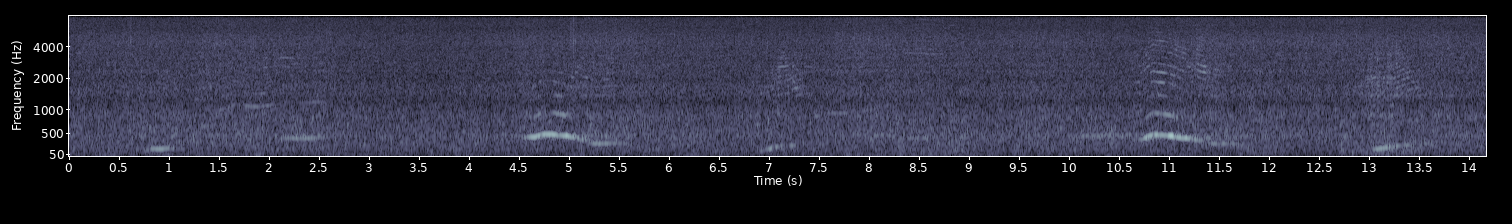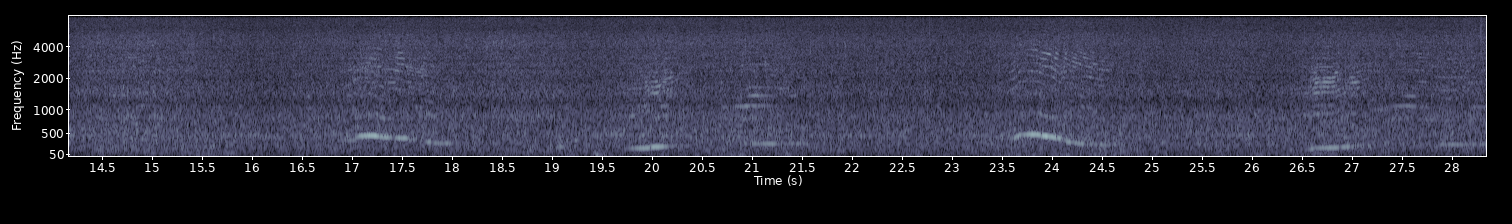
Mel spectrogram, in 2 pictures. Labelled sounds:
1.7	2.6	humpback whale, 1.0 to 1.2 kHz
8.5	8.7	humpback whale, 7.2 to 7.4 kHz
10.8	11.2	humpback whale, 0.78 to 2.8 kHz
20.8	21.2	humpback whale, 1.0 to 1.2 kHz
23.8	24.6	humpback whale, 1.9 to 2.8 kHz
26.6	26.9	humpback whale, 1.6 to 2.3 kHz
27.4	27.7	humpback whale, 0.97 to 1.1 kHz

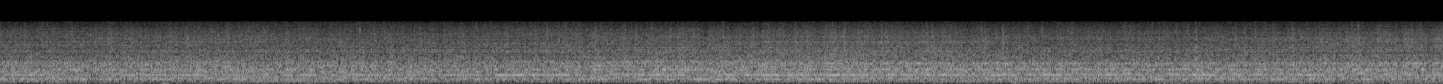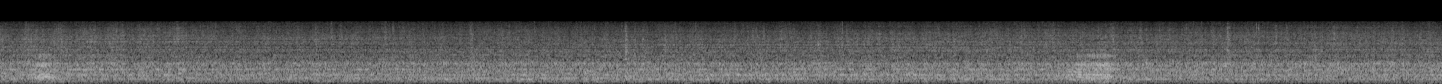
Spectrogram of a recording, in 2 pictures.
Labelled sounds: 25.3	25.6	croaking sound likely from a nearby submerged object, 1.3 to 1.6 kHz

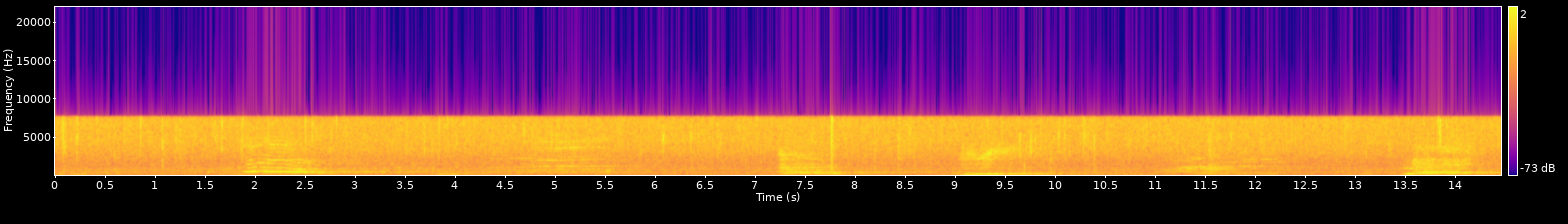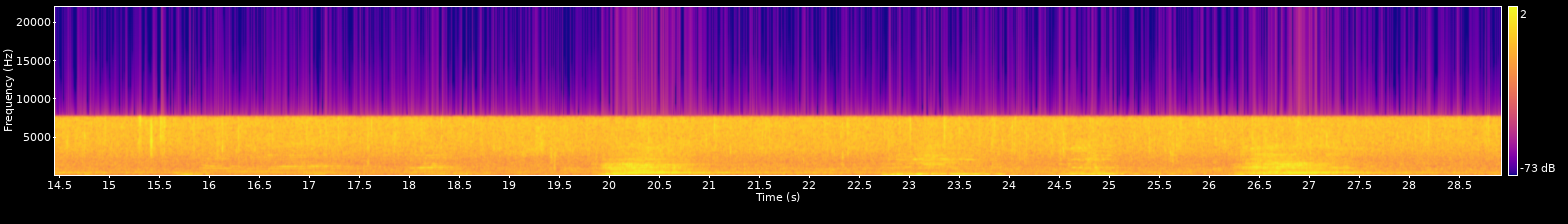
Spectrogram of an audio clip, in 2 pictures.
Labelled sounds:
1.9	2.7	humpback whale, 0.78 to 2.8 kHz
4.5	5.6	humpback whale, 1.1 to 3.8 kHz
7.2	7.7	humpback whale, 0.94 to 2.9 kHz
9.3	9.6	humpback whale, 2.9 to 3.4 kHz
11.2	12.3	humpback whale, 0.78 to 2.2 kHz
13.5	14.1	humpback whale, 1.2 to 1.5 kHz
15.9	17.3	humpback whale, 0.91 to 1.3 kHz
18.0	18.5	humpback whale, 0.94 to 1.2 kHz
19.9	20.5	humpback whale, 1.2 to 1.7 kHz
23.0	23.5	humpback whale, 1.4 to 2.7 kHz
26.3	27.5	humpback whale, 0.91 to 1.7 kHz

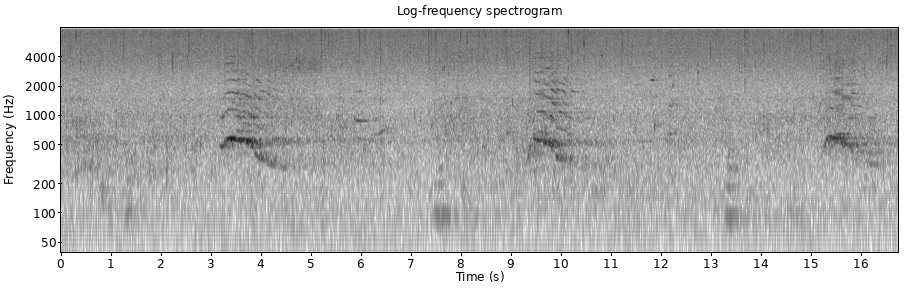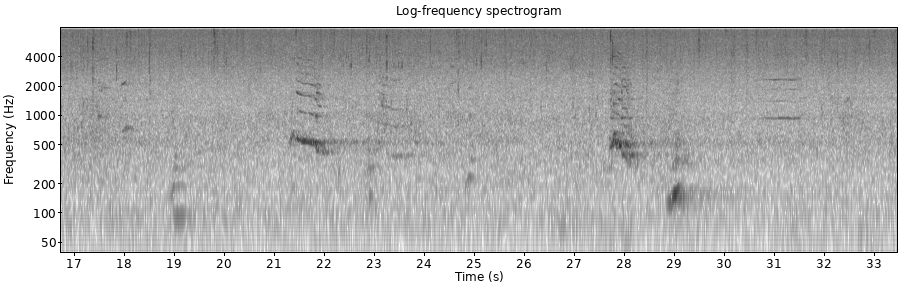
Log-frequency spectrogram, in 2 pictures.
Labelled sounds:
3.2	3.8	humpback whale, 0.91 to 2.4 kHz
5.9	6.2	humpback whale, 0.81 to 0.97 kHz
9.4	10.1	humpback whale, 1.2 to 1.9 kHz
12.1	12.4	humpback whale, 1.2 to 1.5 kHz
21.4	22.0	humpback whale, 0.91 to 2.4 kHz
23.2	23.5	humpback whale, 1.1 to 1.2 kHz
27.8	28.1	humpback whale, 0.91 to 1.1 kHz
30.8	31.4	humpback whale, 0.91 to 2.4 kHz

